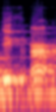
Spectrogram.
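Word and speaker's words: إقعاء: yang kedua adalah duduk ik'a. Tumit dirapatkan. Tumit dirapatkan, kemudian diduduki. Seperti ini ya. Tumit dirapatkan, lalu diduduki. Ini namanya duduk apa? Ik'a. Bisa diucapkan? Ik'a. Hamzah, alif ya. Qaf, ain, kemudian hamzah, ik'a.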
